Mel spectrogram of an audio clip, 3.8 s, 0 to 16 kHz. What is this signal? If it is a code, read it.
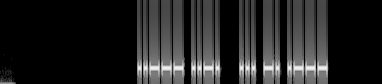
Morse code, heard as a keyed tone, about 37 wpm, 700 Hz. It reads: 2F SNJ
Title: Field Day Exchanges Encore - 40wpm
